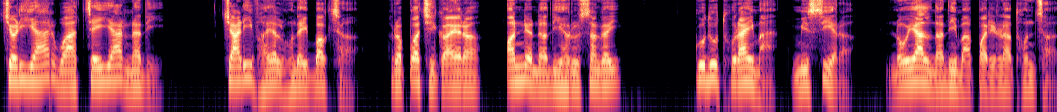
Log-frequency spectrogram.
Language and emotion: Nepali, neutral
